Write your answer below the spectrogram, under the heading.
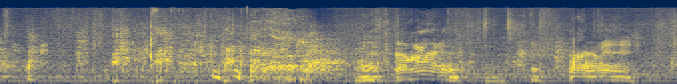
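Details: Three dogs at play making a racket, with mixed growls and grumbles, then wavering, warbling howls that rise and fall, overlapping one another over a low steady hum.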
